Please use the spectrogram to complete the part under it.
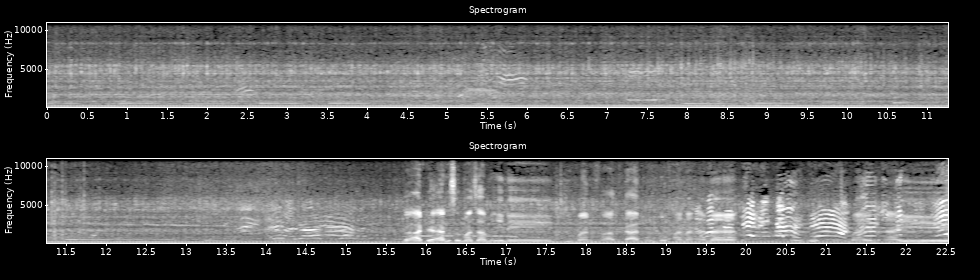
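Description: A motorbike engine runs steadily close by.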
